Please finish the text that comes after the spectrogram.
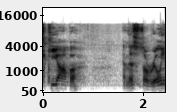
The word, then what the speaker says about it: Chiappa: is made in Italy and yes it is pronounced kppa um I hear a lot of people saying chippa but no it's kppa and this is a really nice holster I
